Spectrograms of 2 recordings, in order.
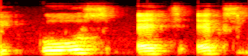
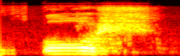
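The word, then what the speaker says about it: cosh: Sine एच एक्स जो लिखा हुआ है, इसको इनका जो प्रोनाउंसिएशन है ये कोस एच एक्स पढ़ते हैं कई बार, लेकिन कोश, इट्स कोश नॉट कोस।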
